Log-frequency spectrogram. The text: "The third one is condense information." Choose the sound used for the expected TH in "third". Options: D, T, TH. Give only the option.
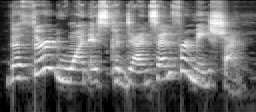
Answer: TH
